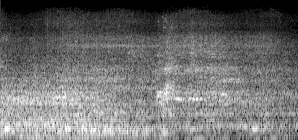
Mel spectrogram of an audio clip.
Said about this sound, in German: Auto.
